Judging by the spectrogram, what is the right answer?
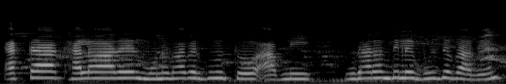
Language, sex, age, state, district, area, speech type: Bengali, female, 30-45, West Bengal, Uttar Dinajpur, urban, spontaneous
